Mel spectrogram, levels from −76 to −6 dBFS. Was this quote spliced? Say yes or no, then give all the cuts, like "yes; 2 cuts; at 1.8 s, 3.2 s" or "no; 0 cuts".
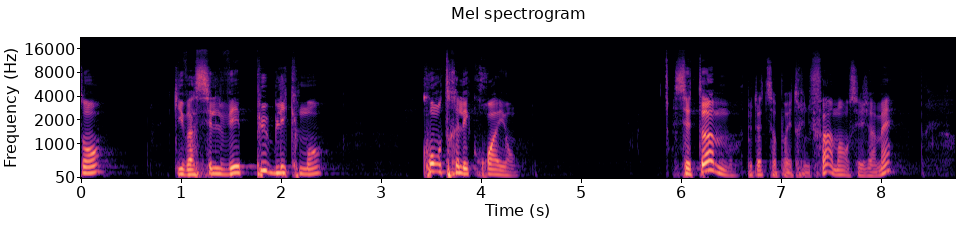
yes; 1 cut; at 6.6 s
